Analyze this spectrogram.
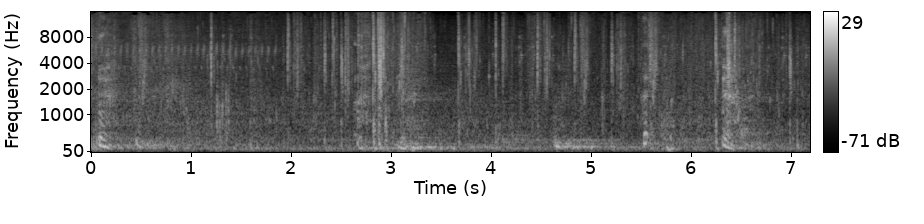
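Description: Footsteps crunch steadily on stone and gravel.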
